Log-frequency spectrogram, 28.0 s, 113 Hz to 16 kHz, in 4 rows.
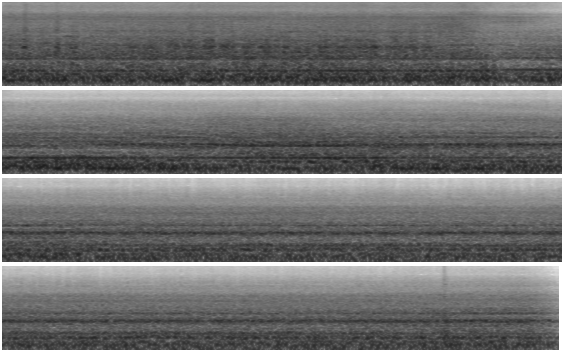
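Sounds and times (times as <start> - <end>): steady whining tones: 0.0 - 16.6
machinery drone: 0.0 - 27.9.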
